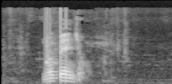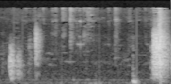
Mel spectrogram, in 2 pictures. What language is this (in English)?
Luo (Kenya and Tanzania)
